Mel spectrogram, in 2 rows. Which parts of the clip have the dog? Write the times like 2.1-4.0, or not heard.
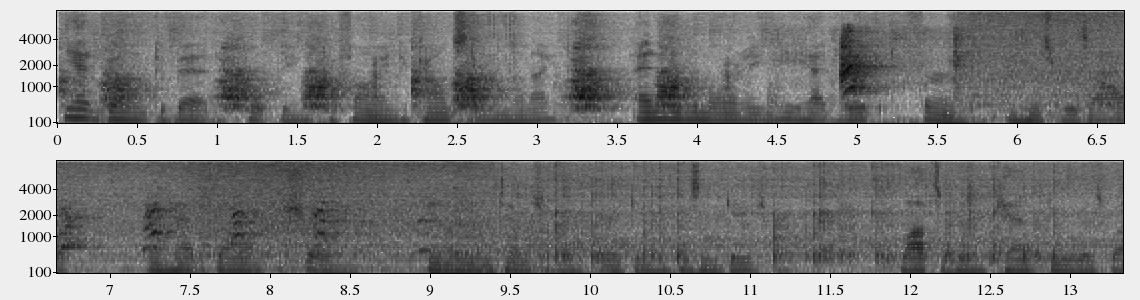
0.0-9.8.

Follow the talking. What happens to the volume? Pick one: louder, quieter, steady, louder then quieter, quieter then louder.
steady.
